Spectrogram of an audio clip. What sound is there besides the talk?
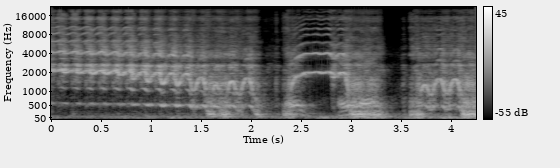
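horse neighing to other horses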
